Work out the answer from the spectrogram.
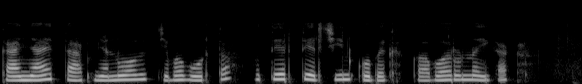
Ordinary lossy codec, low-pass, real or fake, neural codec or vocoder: MP3, 48 kbps; 7.2 kHz; real; none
